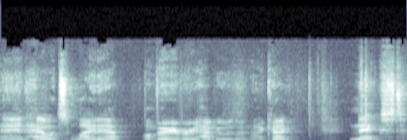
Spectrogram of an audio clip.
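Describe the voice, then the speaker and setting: A man with an Australian accent is heard against noticeable background noise. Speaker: scale model hobbyist and reviewer. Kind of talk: book review video. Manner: casual, conversational.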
